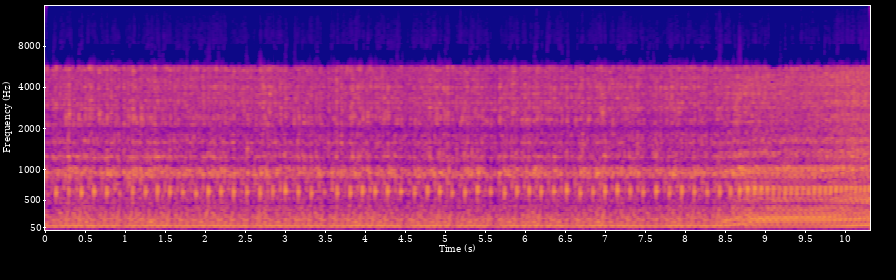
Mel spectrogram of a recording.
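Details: V8 at first start after a rebuild with new gen 4 rods and pistons, oil pump, cam, lifters and all new gaskets: steady, even idle, then the revs climb cleanly near the end with no knocks or misses; normal.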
